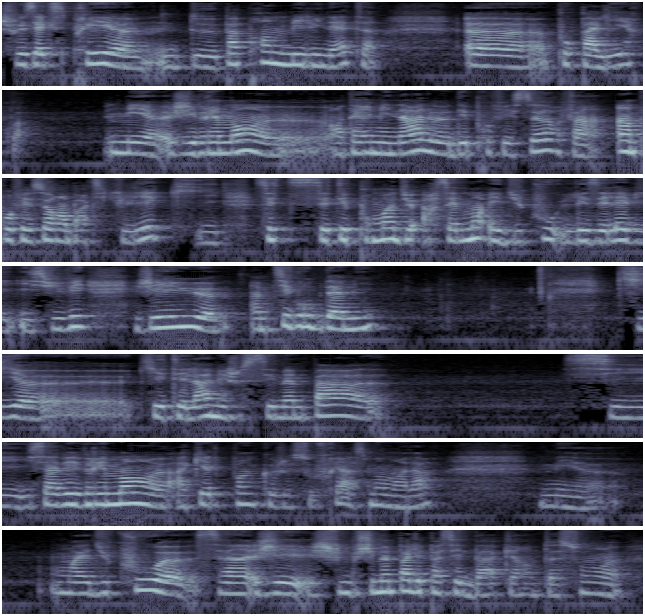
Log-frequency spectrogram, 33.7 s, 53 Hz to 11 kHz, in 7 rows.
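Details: 32-year-old woman who has stuttered since about age 4-6, noting it worsens when tired, rushed or emotional; stuttering.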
